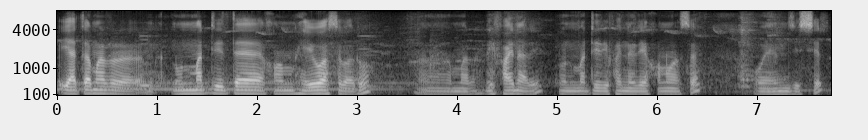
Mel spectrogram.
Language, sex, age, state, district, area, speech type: Assamese, male, 45-60, Assam, Kamrup Metropolitan, urban, spontaneous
